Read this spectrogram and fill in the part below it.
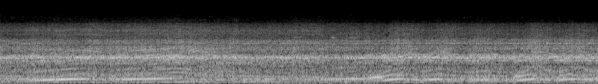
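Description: A snowmobile engine drones loudly up close, its pitch rising and falling as it revs.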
